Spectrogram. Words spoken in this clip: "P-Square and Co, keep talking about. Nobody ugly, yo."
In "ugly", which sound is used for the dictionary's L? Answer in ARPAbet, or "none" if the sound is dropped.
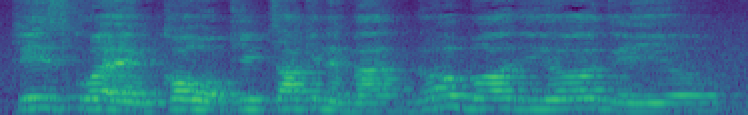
none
